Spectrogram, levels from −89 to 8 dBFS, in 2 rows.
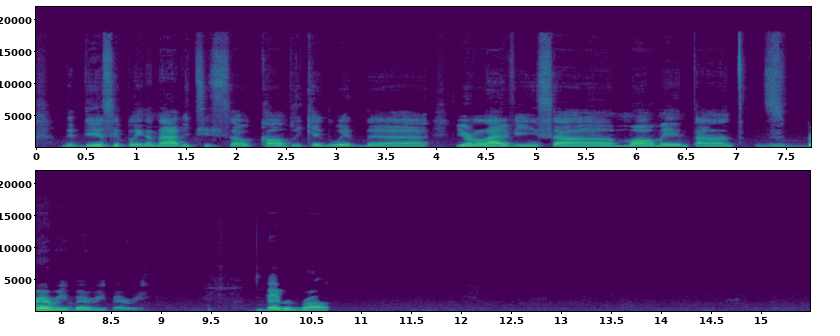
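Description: Nothing in this speech recording stands out as a technical fault, so there's no problem to point to at any moment.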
